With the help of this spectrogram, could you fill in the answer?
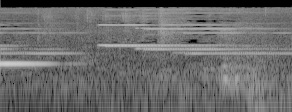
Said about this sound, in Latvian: Lūdzu balsošanas režīmu. Lūdzu zvanu, lūdzu balsošanas režīmu.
